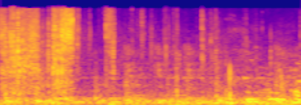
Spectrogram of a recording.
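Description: A short crinkling, rustling burst from a taped egg-drop package being handled, in the first half second, followed by a few light clicks, with voices chattering in the background.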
